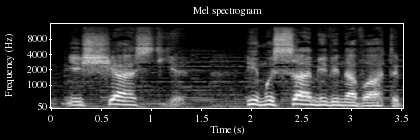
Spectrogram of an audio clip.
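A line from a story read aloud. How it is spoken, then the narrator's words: Groaning. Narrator (Russian): простонал человек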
